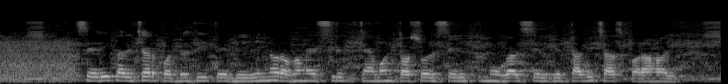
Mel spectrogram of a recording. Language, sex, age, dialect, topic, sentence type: Bengali, male, 25-30, Standard Colloquial, agriculture, statement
